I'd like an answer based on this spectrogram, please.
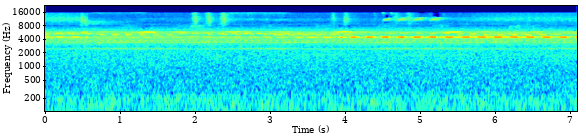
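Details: Crickets in a high, unbroken chorus. A few faint ticks sound early on. In the second half a nearer cricket starts a regular train of bright, sharp chirps at a fast, even pace over the constant drone.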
